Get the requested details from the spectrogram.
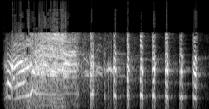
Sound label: Scream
